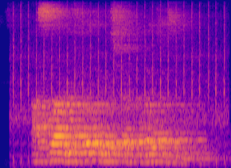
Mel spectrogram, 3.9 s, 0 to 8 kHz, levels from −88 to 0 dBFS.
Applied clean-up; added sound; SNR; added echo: none; Tools; 18 dB; reverberation time 2.1 s.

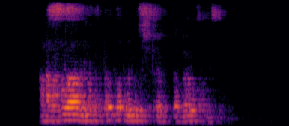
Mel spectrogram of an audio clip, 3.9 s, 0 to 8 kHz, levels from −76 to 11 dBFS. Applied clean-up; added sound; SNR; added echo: neural mask model DeepFilterNet 3.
